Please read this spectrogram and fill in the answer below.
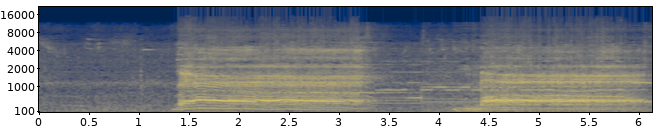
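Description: Two long, low, moo-like calls, each about two seconds long with a slightly wavering pitch and a second's gap between them, loud and close by: cattle calling made to draw the herd over. Faint background music runs underneath.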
